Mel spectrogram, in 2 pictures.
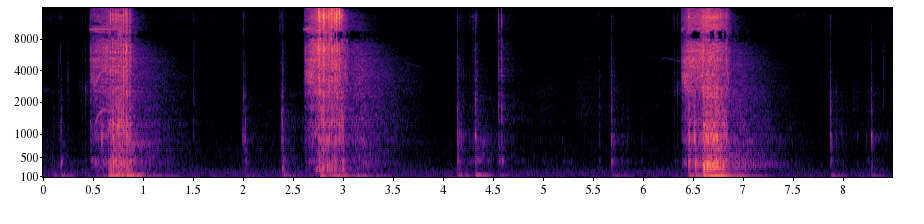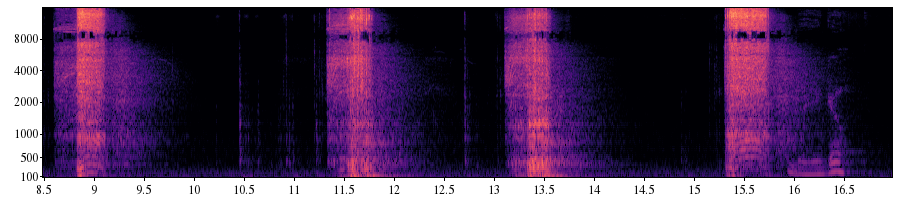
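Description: A power drill tightening screws into a vacuum motor assembly whirs in short repeated bursts, about seven close spurts separated by quiet gaps, with faint background hum.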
